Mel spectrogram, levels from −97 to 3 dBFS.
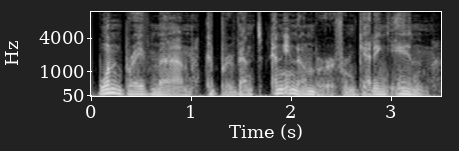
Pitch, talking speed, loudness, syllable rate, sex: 105 Hz, 170 wpm, -21 LUFS, 5.2 syllables/s, male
